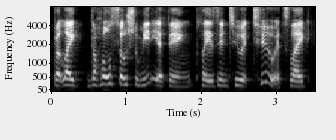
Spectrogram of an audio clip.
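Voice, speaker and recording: A woman's voice: medium pitch, normal speed, fairly bright tone. A middle-aged woman with a New York accent, hosting a podcast and talking frankly and bluntly. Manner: frank, blunt, swears casually. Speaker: podcast host. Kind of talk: casual conversation.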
